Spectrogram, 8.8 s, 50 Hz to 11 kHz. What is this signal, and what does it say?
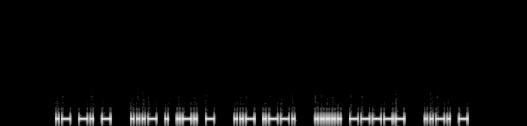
Morse code, heard as a keyed tone, about 25 wpm, 700 Hz. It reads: ANT VERT UP 50 FT
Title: Practice QSO - Exchange 2 - Info - 25wpm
